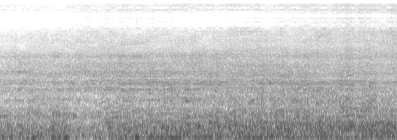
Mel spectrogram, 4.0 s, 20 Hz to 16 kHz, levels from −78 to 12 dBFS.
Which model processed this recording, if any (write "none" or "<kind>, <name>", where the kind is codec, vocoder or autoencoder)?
codec, SNAC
